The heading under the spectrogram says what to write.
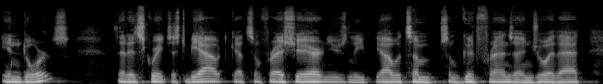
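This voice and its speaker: A normal speaking voice with an American accent moves at a fairly quick pace on a very clean recording with a silent background. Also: man. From New Jersey. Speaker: hospital executive and physician. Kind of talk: interview.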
